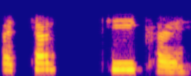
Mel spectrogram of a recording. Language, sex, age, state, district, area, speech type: Hindi, female, 30-45, Uttar Pradesh, Pratapgarh, rural, conversation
